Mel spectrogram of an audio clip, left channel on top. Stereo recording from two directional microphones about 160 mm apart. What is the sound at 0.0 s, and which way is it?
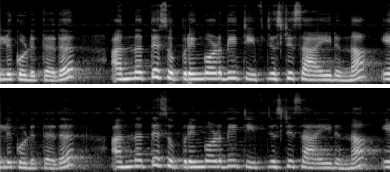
A woman's voice, 30° left (ahead or behind).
